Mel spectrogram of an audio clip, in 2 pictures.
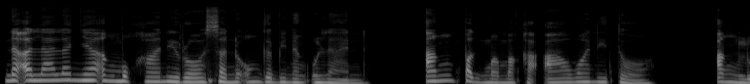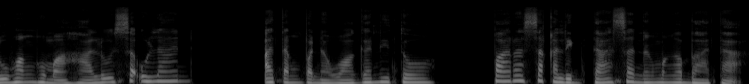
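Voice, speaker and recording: A woman's voice: fairly low pitch, animated, moderate pace, dry recording, clean studio sound. A woman narrating a scripted dramatic story in a solemn, emotive storytelling manner.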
